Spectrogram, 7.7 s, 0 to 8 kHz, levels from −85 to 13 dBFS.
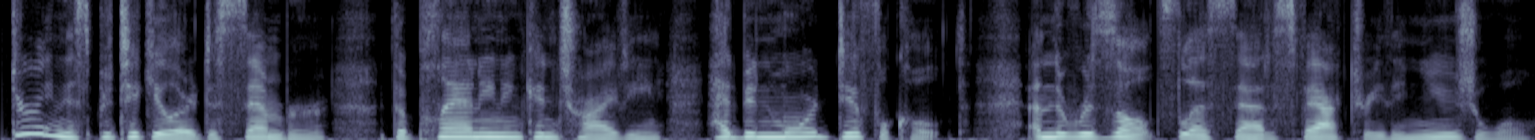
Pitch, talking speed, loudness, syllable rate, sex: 195 Hz, 150 wpm, -16 LUFS, 5.5 syllables/s, female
